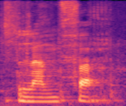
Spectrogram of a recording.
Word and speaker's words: lanzar: Lanzar.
